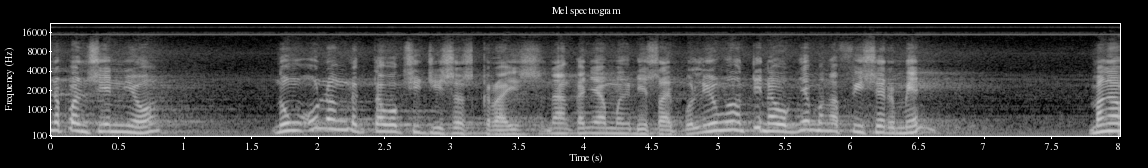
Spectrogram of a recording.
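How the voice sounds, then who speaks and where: A male pastor, preaching a folksy sermon that mixes in English words. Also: high-pitched. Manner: folksy, mixes English, tags lines with "ano?". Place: church hall. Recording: echoey church hall, faint hum.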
